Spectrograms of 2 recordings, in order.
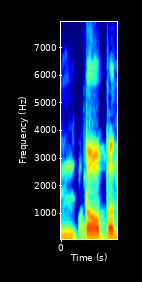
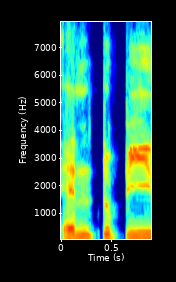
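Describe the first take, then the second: First: It is said as one word: en-top. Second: It is said as separate parts: n, to, p. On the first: The speaker calls it wrong. "എൻ ടോപ്പ് എന്നല്ല. ഞാൻ തെറ്റിച്ചാണ് pronounce ചെയ്തത്" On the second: The speaker calls it right. "എൻ ടു പി എന്നാണ് ഇത് പറയണത്"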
